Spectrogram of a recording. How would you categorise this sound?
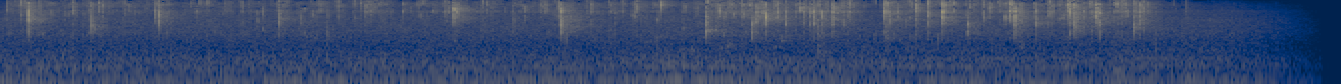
Sound effects > Natural elements and explosions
